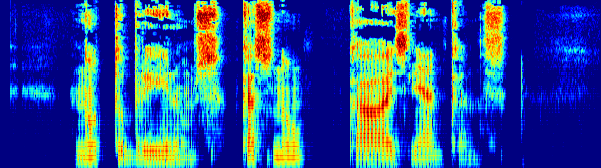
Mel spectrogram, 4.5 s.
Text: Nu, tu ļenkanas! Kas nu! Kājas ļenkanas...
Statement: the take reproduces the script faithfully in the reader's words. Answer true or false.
false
